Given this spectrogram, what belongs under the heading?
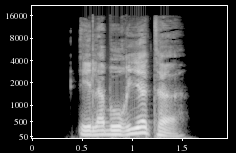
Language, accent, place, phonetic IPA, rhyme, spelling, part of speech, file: German, Germany, Berlin, [elaboˈʁiːɐ̯tə], -iːɐ̯tə, elaborierte, adjective / verb, De-elaborierte.ogg
- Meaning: inflection of elaboriert: 1. strong/mixed nominative/accusative feminine singular 2. strong nominative/accusative plural 3. weak nominative all-gender singular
